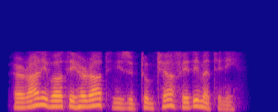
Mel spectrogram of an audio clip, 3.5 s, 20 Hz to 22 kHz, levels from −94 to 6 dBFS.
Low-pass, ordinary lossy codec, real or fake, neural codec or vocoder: 7.2 kHz; AAC, 16 kbps; fake; codec, 16 kHz, 0.2 kbps, FocalCodec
